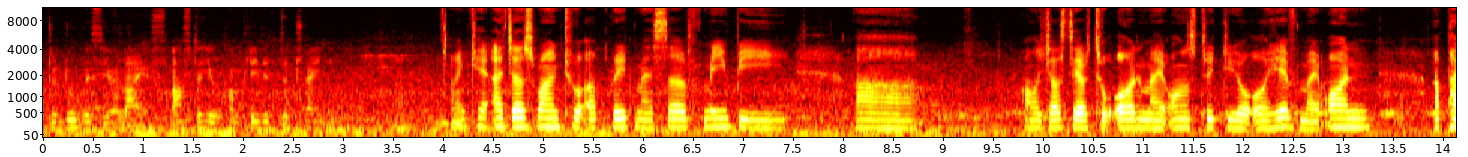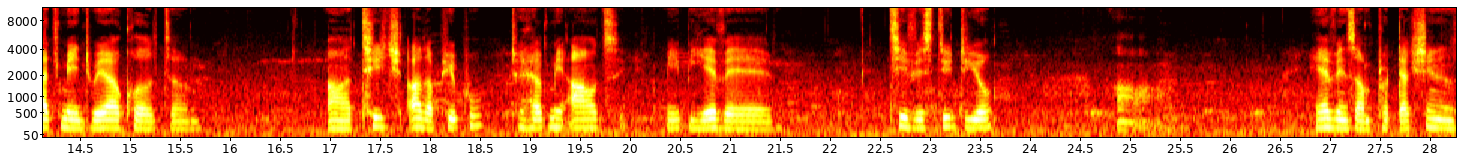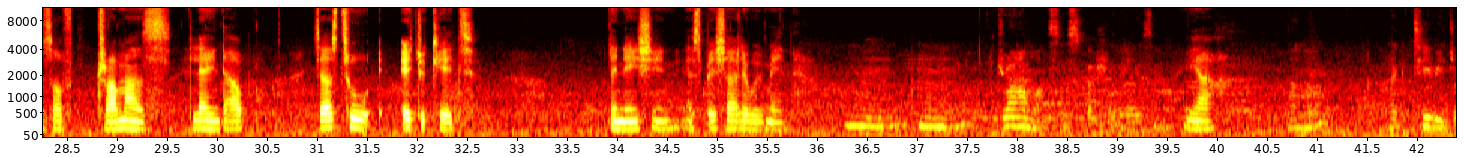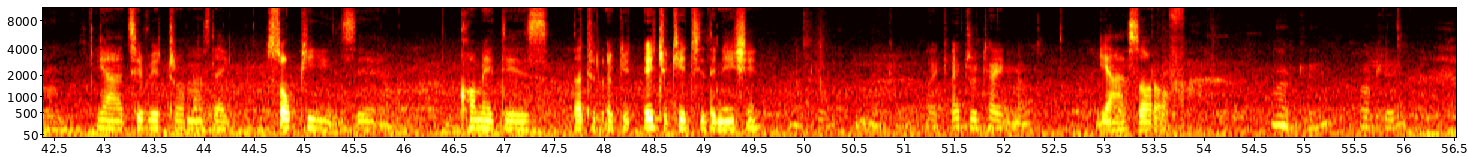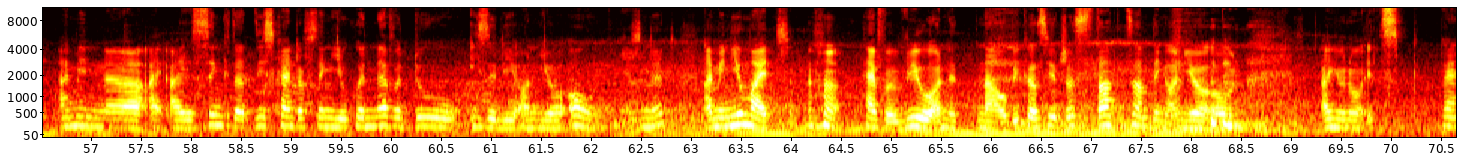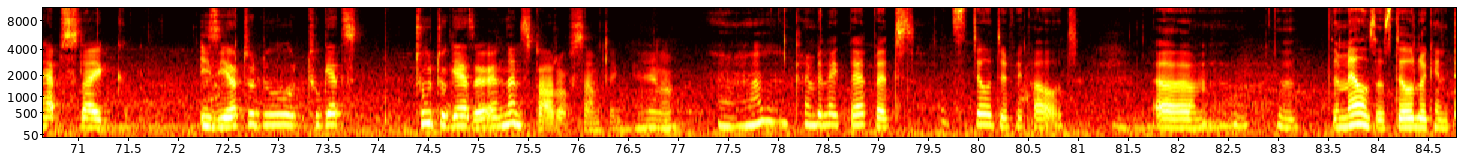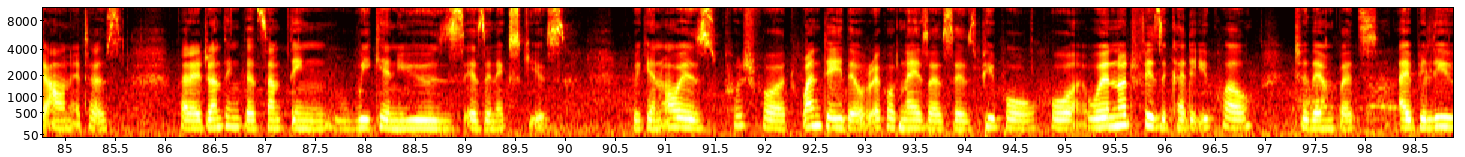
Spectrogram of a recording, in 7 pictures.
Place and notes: {
  "title": "Makokoba, Bulawayo, Zimbabwe - Thembele and Juliette, two young filmmakers talk their dreams….",
  "date": "2012-10-26 16:46:00",
  "description": "We made this recording in a sculptor’s studio at the far end of NGZ’s big courtyard, sitting between large metal bits of sculptures… Thembele Thlajayo and Juliette Makara are two young filmmakers trained at Ibhayisikopo Film Academy by Priscilla Sithole. Here they talk about their new perspectives on life after the training and the dreams they are pursuing now as filmmakers…\nThe full interview with Thembele and Juliette is archived here:",
  "latitude": "-20.15",
  "longitude": "28.58",
  "altitude": "1351",
  "timezone": "Africa/Harare"
}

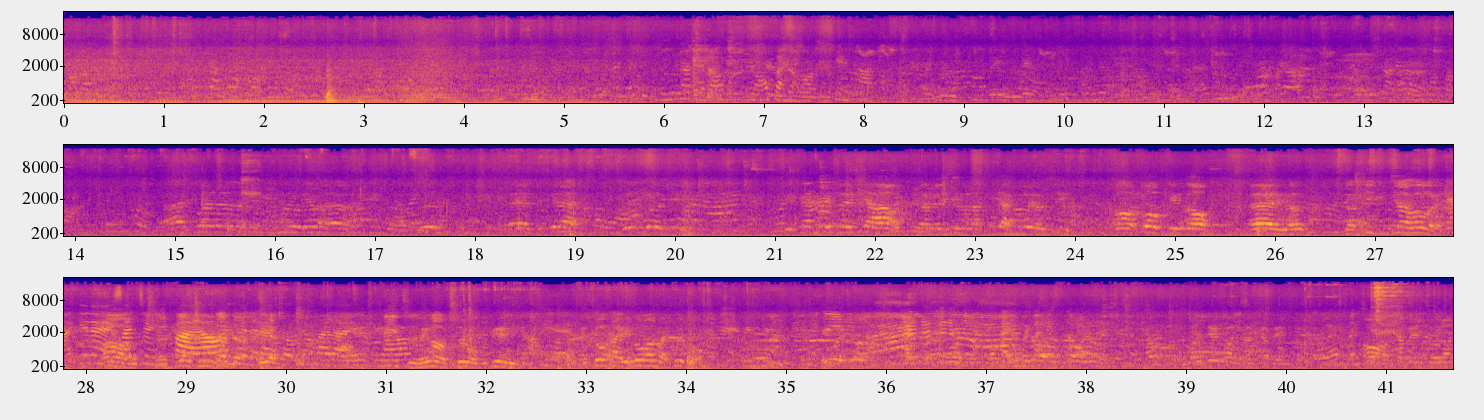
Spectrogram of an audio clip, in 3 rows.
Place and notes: {
  "title": "Sec., Wenhua Rd., Banqiao Dist., New Taipei City - Traditional markets",
  "date": "2012-11-03 09:28:00",
  "latitude": "25.02",
  "longitude": "121.47",
  "altitude": "19",
  "timezone": "Asia/Taipei"
}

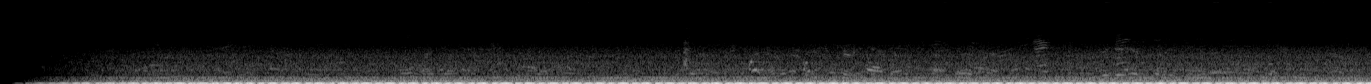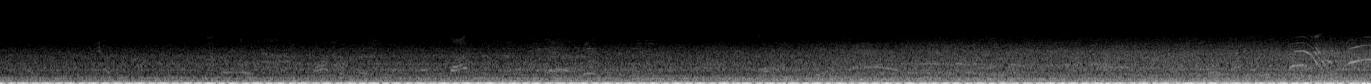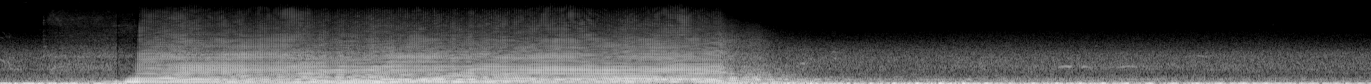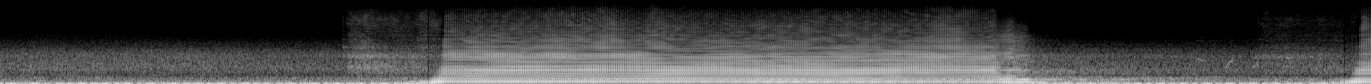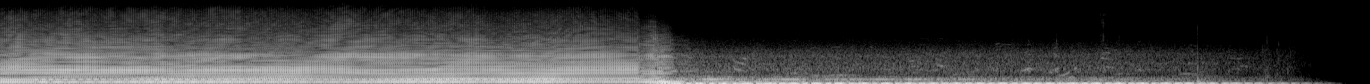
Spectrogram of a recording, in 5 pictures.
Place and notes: {
  "title": "Ships Whistle Blast under the Verrazzano-Narrows Bridge, Brooklyn, NY, USA - Queen Mary 2",
  "date": "2019-11-06 18:35:00",
  "description": "Recorded facing towards the stern on the top deck under the funnel of the ship. The Verrazzano Narrows suspension bridge is fast approaching. The funnel will slip under it with a few metres to spare. The anticipation is always fun for those on the top deck. If you listen carefully in the last second or two before the whistle you can hear the approaching bridge and the first breath of air before the main blast. Once under the bridge the lights of Manhattan and Brooklyn fall away rapidly and then The Atlantic.",
  "latitude": "40.61",
  "longitude": "-74.05",
  "timezone": "America/New_York"
}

